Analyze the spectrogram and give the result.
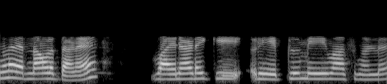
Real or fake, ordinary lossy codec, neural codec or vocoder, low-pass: real; none; none; 3.6 kHz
